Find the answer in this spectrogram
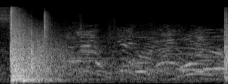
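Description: A firework going off with one sharp, loud bang just after the start, its noise dying away over about half a second, followed by voices of people outside.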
